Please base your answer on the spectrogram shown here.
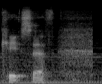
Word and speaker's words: Cait Sith: that I'd had a conversation with i' always pronounced Kate Sith um so it was really only after the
